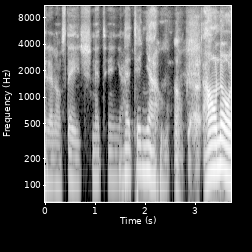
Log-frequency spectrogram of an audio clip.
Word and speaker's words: Netanyahu: Netanyahu. It's 4 syllables, man. Netanyahu. Yeah, think Net 10 and then think of the drink Yahoo.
